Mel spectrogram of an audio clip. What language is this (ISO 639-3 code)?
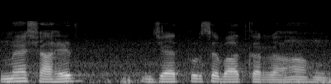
urd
